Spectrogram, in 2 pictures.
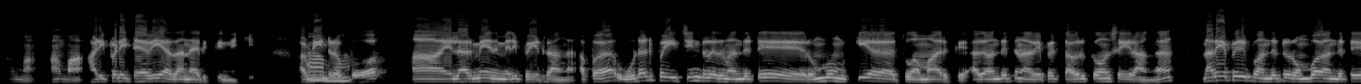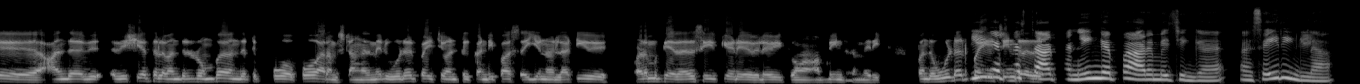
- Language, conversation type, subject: Tamil, podcast, உடற்பயிற்சி தொடங்க உங்களைத் தூண்டிய அனுபவக் கதை என்ன?
- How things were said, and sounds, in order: other noise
